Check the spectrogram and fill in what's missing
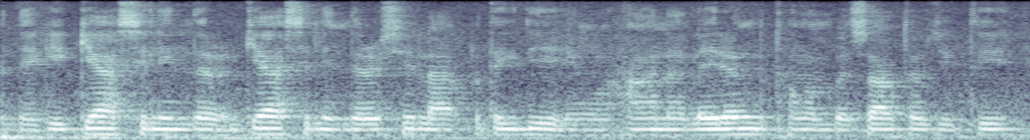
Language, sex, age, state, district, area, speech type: Manipuri, male, 18-30, Manipur, Bishnupur, rural, spontaneous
